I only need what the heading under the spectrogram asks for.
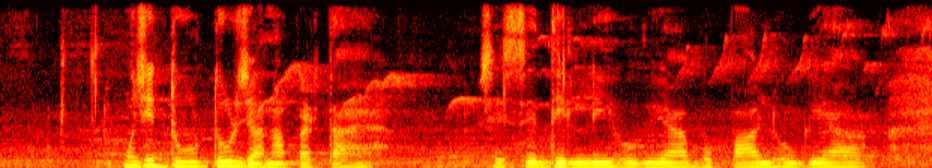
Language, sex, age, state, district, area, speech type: Hindi, female, 45-60, Bihar, Begusarai, rural, spontaneous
